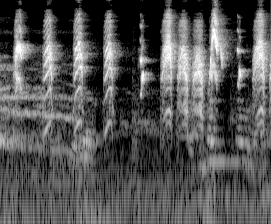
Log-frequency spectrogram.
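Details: Long-tailed Shrike lure song meant to get other shrikes singing. Harsh, grating high notes repeat about three times per second, speeding into a denser series in the second half.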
